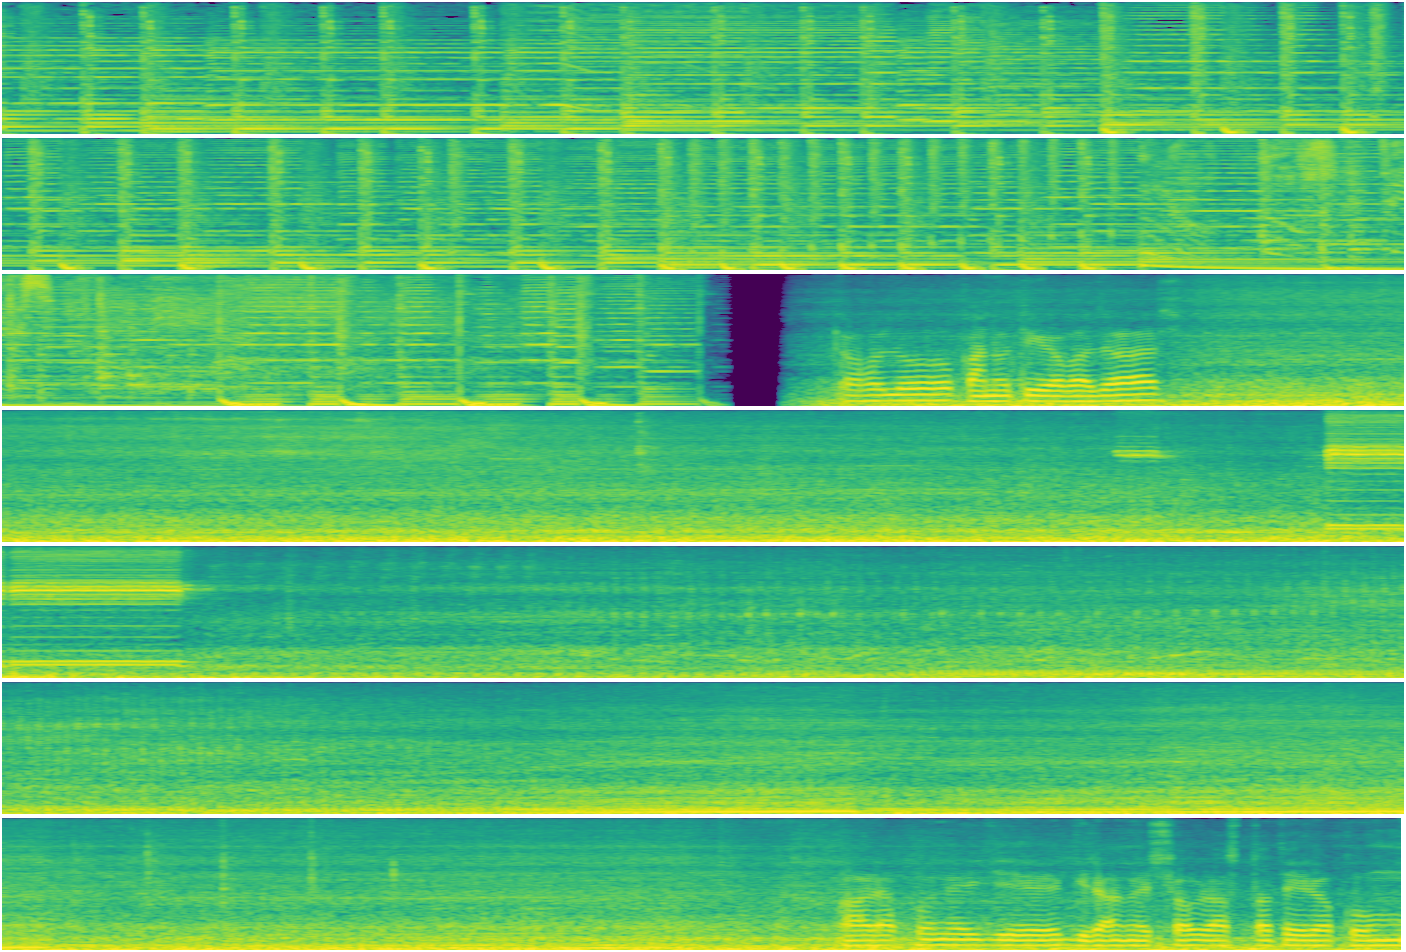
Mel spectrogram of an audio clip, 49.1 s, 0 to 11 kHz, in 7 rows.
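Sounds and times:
motorcycle engine and road noise: 17.9 - 49.0
vehicle horn honking: 26.5 - 29.3.

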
